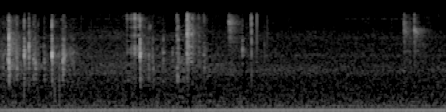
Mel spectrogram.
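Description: A few faint keystrokes on a computer keyboard, scattered over the first couple of seconds, then only low steady hiss.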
